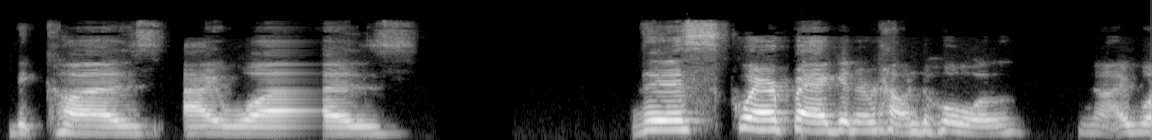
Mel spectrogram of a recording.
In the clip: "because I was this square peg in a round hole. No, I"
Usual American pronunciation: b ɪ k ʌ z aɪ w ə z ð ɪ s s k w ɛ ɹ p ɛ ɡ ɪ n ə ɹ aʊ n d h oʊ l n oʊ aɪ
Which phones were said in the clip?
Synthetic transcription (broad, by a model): b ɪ k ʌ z aɪ w ə z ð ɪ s s k w ɛ ɹ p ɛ ɡ ɪ n ə ɹ aʊ n d h oʊ l n oʊ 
